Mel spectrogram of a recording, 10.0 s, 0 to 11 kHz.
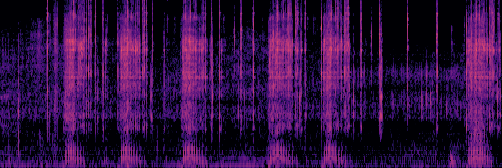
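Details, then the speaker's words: Husqvarna 254 G chainsaw with spark confirmed and plug OK, fuel poured straight into the cylinder: short bursts of firing every couple of seconds that die straight away. Runs only on primed fuel; owner guesses a carburettor fault, not confirmed. "It lives That’s a good sign - I would guess it’s just a carb job"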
